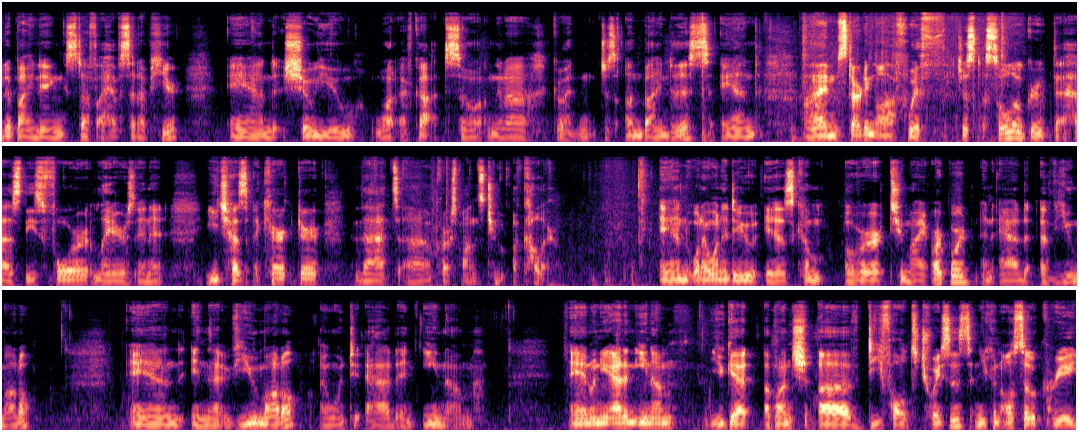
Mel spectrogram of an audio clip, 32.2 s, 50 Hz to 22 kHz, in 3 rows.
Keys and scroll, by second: 2.3 Tab.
